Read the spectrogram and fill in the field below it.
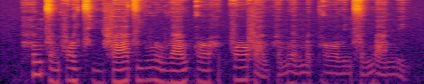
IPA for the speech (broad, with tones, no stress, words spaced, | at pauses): hɵ˥nt͡sɐ˨˧nfɔː˧jt͡sʰiː˨ faː˨˧t͡siː˨˧wlo˨wlaː˨˥w kɔː˧hʊ˧k̚ fɔː˥faː˨˩whɐ˨˥m lɐ˨˥nmɐ˨˥t̚ kɔː˨lɪ˨ŋ sɐ˨˥nwaː˨˧nme˨˩j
